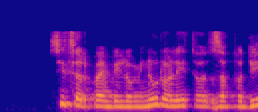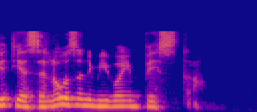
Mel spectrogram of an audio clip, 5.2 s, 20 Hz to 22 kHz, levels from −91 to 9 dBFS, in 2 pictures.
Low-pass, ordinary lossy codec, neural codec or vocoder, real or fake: none; none; codec, 16 kHz, 2 kbps, X-Codec, HuBERT features, trained on LibriSpeech; fake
